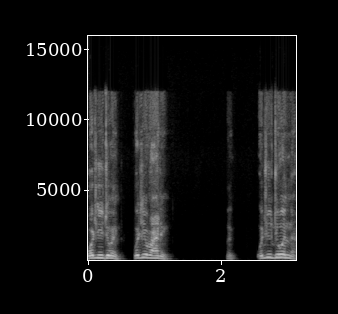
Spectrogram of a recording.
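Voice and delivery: mock yelled, loud, high and demanding. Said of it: "Waters comes in and yells at".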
